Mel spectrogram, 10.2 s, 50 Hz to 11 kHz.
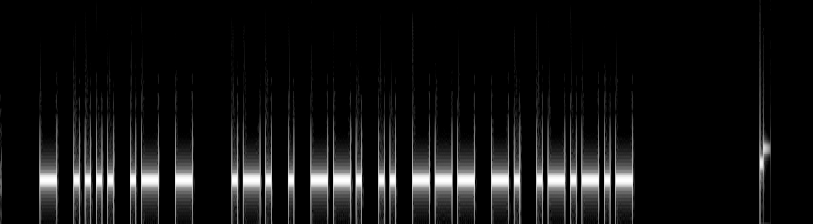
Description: Morse code, heard as a keyed tone, about 17 wpm, 700 Hz. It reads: THAT REGION.
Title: A Sound Of Thunder 17wpm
